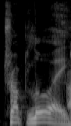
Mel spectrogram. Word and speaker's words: trompe-l'oeil: Trompe-l'oeil.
